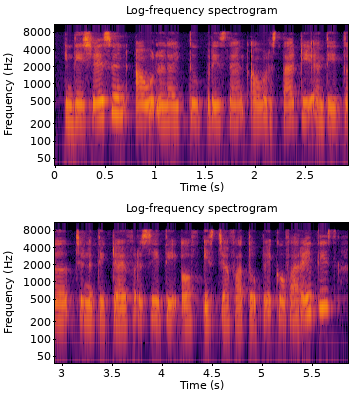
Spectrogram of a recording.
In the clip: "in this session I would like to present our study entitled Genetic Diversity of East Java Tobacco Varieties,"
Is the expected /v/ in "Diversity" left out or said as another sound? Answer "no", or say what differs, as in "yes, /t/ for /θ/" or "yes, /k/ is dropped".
yes, /f/ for /v/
